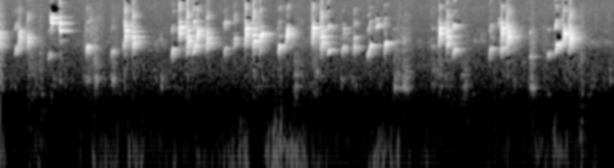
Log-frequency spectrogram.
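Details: European goldfinch chicks calling to be fed, used to stimulate males; high, bright, chattering bursts repeat about once a second, irregularly spaced, over nine seconds.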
